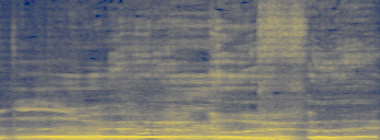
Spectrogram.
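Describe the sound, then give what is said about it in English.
A voice imitates a giant's groan as it topples in slow motion after an uppercut. It is one long, loud, wavering low moan, with a brief catch near the end before a final stretch. “The giant goes stumbling back and just lands on the ground with this groan as he falls almost like this slow motion”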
